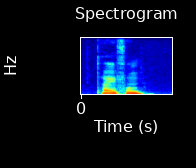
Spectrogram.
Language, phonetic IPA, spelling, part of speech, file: Polish, [ˈtajfũn], tajfun, noun, LL-Q809 (pol)-tajfun.wav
